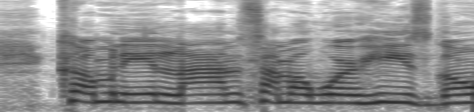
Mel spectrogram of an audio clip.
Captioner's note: none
